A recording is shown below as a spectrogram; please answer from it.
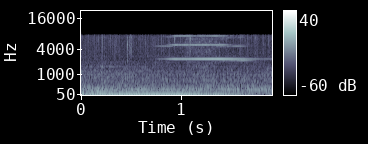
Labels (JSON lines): {"label": "anthrophony, boat engine", "recorder": "SoundTrap 500"}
